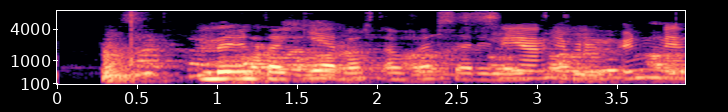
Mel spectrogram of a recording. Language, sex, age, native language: Icelandic, female, 15, Icelandic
